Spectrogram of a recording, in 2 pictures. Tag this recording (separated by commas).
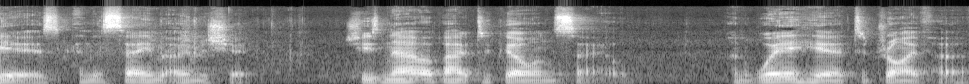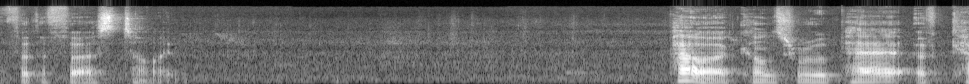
Speech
